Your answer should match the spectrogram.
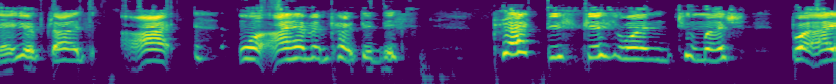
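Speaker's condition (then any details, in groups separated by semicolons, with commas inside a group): Cerebral palsy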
